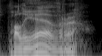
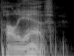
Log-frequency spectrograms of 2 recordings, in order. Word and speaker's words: Poilievre: And he said, if you went by the truly French version, it's Poilievre. He said, but he's very happy with Poilievre.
